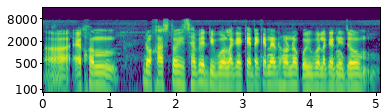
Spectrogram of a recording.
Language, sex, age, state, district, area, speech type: Assamese, male, 60+, Assam, Dhemaji, rural, spontaneous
